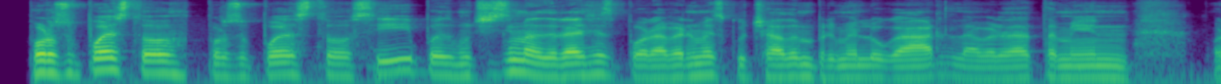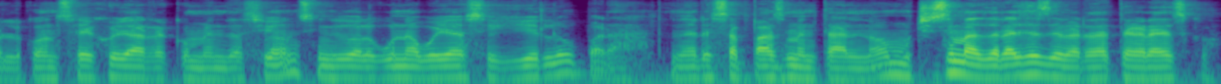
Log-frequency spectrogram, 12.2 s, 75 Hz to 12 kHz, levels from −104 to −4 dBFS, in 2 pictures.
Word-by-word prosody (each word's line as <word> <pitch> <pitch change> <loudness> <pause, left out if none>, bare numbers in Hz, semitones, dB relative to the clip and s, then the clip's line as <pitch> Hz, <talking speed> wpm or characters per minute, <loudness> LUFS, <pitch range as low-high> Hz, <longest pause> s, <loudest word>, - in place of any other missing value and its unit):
Por 155 0 +4
supuesto 150 -1 +3
por 125 - -8
supuesto, 135 +1 0
sí, 150 +7 +1
pues 135 -5 -6
muchísimas 140 +4 +3
gracias 130 +2 0
por 115 - -6
haberme 120 +4 -3
escuchado, 120 -2 -3
en 125 0 -7
primer 115 -1 -8
lugar, 110 +1 -3
la 110 -4 -9
verdad 105 +1 -5
también 115 -1 -6 0.4
por 100 - -12
el 95 - -10
consejo 105 +2 -2
y - - -2
la 110 -1 0
recomendación, 100 +6 -6
sin 115 - -1
duda 110 0 -4
alguna, 110 +1 -4
voy 110 +1 -3
a 115 - -1
seguirlo 115 +7 -1
para - - -12
tener 110 - -8
esa 110 - +5
paz 110 -1 0
mental, 100 -3 -4
¿no?, 120 +5 -6
muchísimas 135 0 +8
gracias, 120 +4 +3
de 120 - +2
verdad 105 0 -2
te - - -2
agradezco. 105 0 0
115 Hz, 200 wpm, -27 LUFS, 110-130 Hz, 0.4 s, muchísimas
